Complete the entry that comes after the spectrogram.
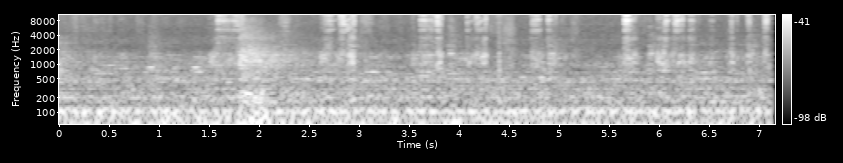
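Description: Chalk or marker scratches on a lecture board in quick, uneven strokes, faint and close, over a low room hum.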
